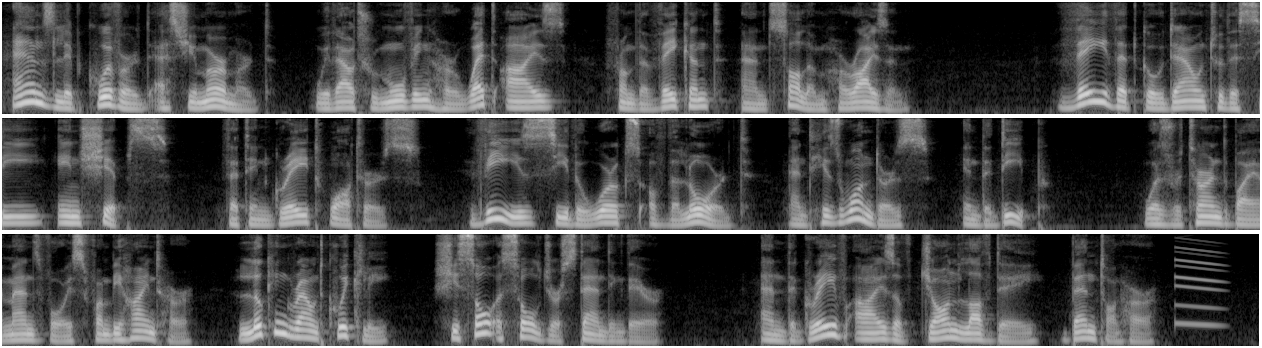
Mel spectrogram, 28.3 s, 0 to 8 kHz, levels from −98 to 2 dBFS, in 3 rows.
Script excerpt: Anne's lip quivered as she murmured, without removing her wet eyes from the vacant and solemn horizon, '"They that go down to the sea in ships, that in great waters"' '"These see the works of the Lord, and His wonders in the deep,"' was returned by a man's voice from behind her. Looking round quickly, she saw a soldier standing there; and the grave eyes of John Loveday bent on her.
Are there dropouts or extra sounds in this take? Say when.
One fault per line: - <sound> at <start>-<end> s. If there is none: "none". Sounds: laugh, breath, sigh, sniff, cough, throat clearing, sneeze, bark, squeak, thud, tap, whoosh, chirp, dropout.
- chirp at 27.7-28.1 s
